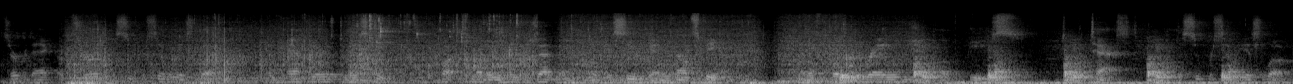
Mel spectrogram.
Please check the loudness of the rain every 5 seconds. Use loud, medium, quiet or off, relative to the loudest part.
loud, loud, quiet.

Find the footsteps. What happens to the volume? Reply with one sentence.
The loudness of the footsteps stays about the same.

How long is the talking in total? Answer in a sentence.
You can hear the talking for 13 seconds altogether.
